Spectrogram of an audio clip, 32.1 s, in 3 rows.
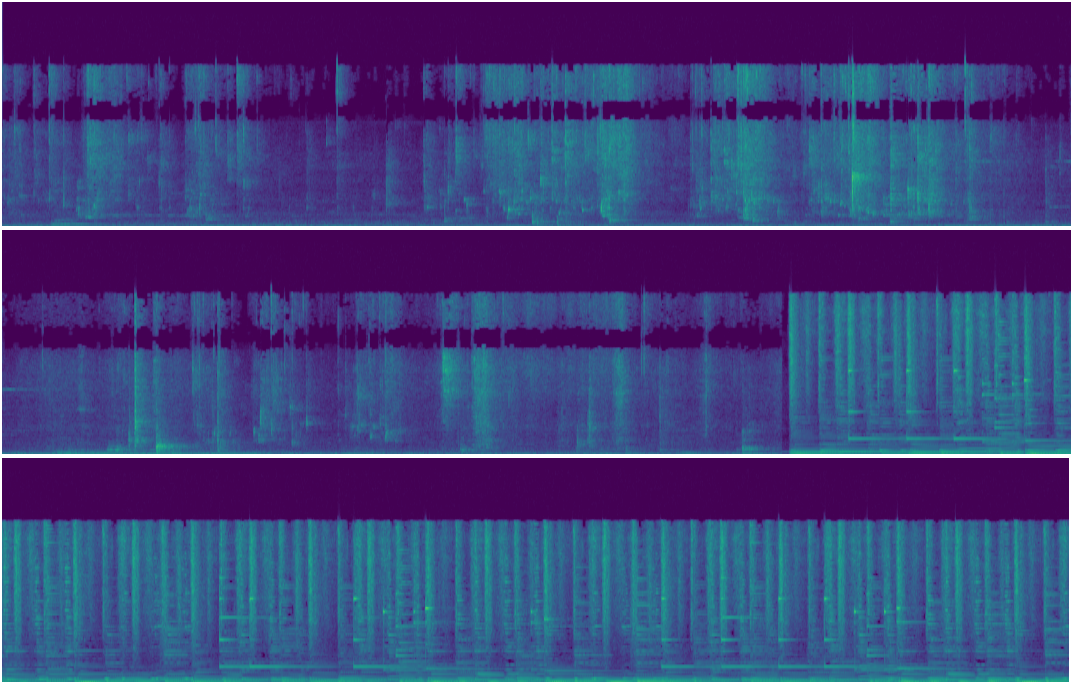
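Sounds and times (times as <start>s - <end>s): water splashing in basin: 0.0s - 10.1s, 11.7s - 15.8s.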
